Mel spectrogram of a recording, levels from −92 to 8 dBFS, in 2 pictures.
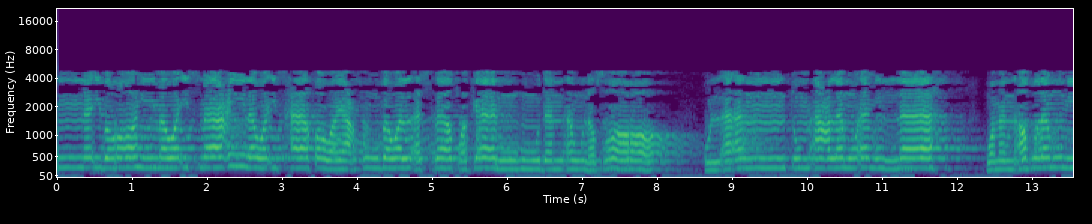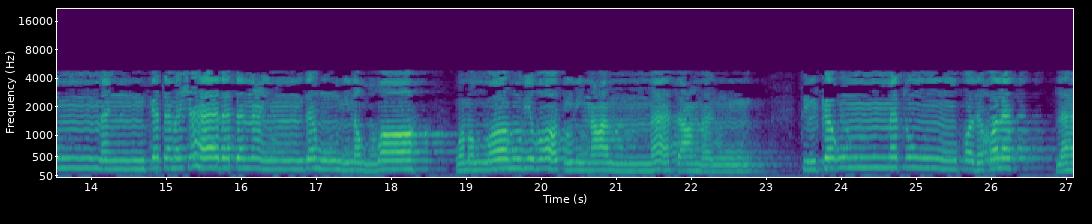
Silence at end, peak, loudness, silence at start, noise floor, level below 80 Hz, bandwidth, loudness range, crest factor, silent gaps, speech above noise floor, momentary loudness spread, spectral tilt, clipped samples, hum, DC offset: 0 s; -6 dBFS; -24 LUFS; 0 s; -54 dBFS; -64 dBFS; 5 kHz; 5 LU; 20 dB; none; 30 dB; 11 LU; -5.5 dB/octave; under 0.1%; none; under 0.1%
